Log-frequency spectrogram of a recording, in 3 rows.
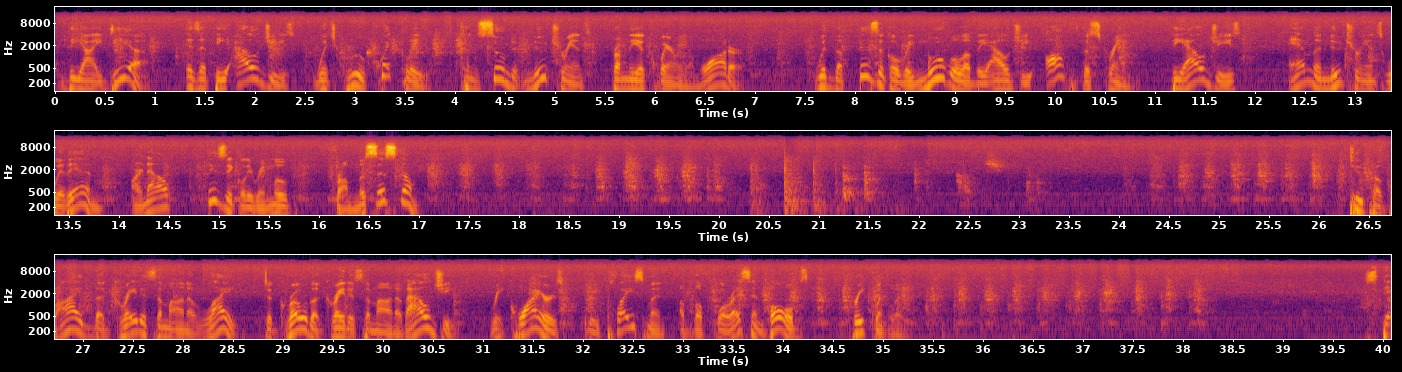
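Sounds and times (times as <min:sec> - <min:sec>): tap water running into sink: 0:00.3 - 0:18.8, 0:19.9 - 0:23.4
scraping algae off a screen: 0:00.3 - 0:19.8.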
